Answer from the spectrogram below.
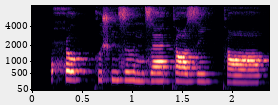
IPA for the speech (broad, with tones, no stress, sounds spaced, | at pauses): ħ o˦˨ kː u˦ ʃ n z ɯ˦˨ n z æ˦ k ɑ˦ z i˦˨ kː ɑ˦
